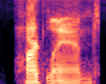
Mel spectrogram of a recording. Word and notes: heartland: American English

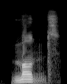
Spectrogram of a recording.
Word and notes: monte: British English

